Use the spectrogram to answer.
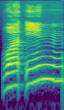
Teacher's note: چونکہ نون کے اوپر شد ہے تو رکاوٹ کریں گے جو کہلاتی ہے غنہ کرنا. وَإِن، ناک میں آواز روک رہے، ان، اس کے بعد نا کا، نون زبر نا، کاف زبر کا، دونوں کے اوپر زبر کی حرکت ہے.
